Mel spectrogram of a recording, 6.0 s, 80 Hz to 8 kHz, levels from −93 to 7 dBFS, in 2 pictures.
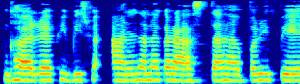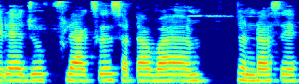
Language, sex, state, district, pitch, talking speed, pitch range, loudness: Hindi, female, Bihar, Sitamarhi, 215 Hz, 220 wpm, 205-220 Hz, -23 LUFS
